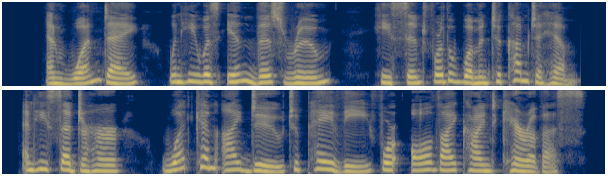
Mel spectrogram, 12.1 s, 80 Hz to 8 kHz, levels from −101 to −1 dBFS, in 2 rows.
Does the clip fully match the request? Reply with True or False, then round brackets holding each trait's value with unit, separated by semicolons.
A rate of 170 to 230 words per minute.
True (190 wpm)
